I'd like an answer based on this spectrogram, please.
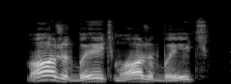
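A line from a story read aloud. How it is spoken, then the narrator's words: Dry, wary reply. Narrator (Russian): сухо и настороженно отозвался Хмур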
